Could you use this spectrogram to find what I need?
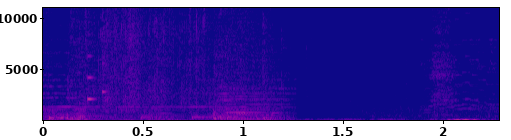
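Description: A video game jingle chimes brightly.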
